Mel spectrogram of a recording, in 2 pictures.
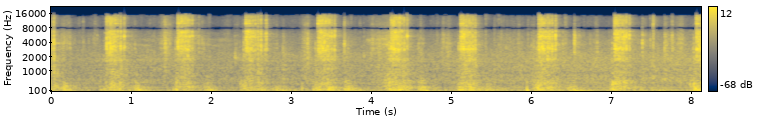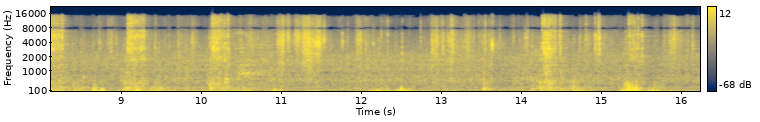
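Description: Ratchet wrench clicking in short bursts about once a second as it turns the screw of a C-frame ball joint press, pressing a new Moog upper ball joint into a Dana 30 front axle's steering knuckle.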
